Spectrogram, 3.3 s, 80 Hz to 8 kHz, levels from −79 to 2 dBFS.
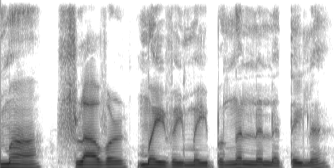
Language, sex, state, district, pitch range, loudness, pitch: Wancho, male, Arunachal Pradesh, Longding, 125-140 Hz, -17 LUFS, 135 Hz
